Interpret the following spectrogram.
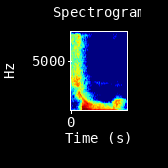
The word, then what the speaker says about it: Zhong: Entonces esta es la idea de Zhong que tenemos que tener cuando pronunciamos Zhong. Entonces la forma de pronunciarlo es NG, lengua tocando el paladar superior, hacemos vibrar el centro de la cabeza.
